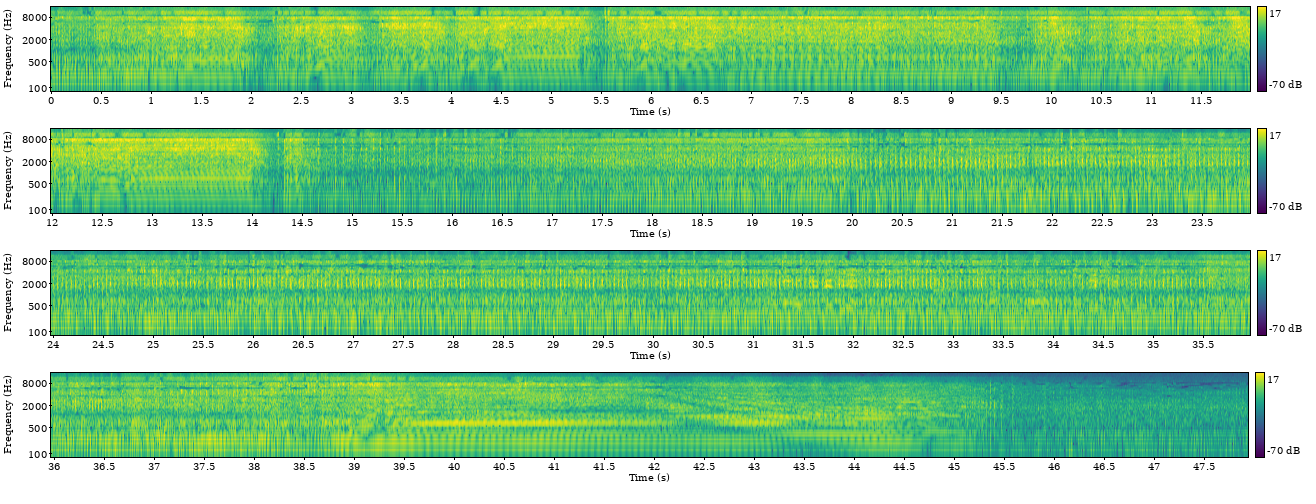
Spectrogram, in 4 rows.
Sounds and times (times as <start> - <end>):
Accelerating, revving, vroom: 0.8 - 14.6, 38.8 - 45.3.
